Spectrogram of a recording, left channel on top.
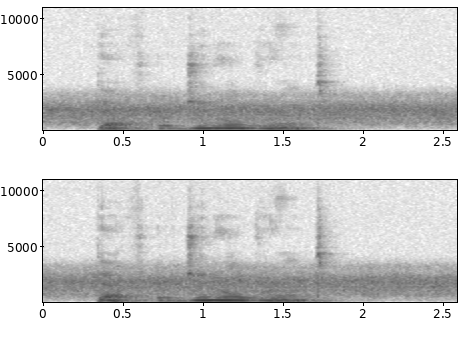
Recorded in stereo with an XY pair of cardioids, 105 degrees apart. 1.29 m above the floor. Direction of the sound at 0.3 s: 40° right.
